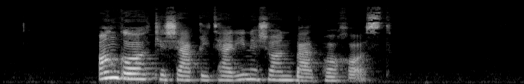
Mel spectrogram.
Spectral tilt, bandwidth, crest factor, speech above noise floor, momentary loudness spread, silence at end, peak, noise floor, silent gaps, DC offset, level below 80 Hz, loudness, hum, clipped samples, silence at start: -3 dB/octave; 15.5 kHz; 18 dB; 48 dB; 12 LU; 1.45 s; 0 dBFS; -65 dBFS; none; under 0.1%; -62 dBFS; -17 LUFS; none; under 0.1%; 1 s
